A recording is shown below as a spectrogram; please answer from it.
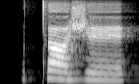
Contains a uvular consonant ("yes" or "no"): no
